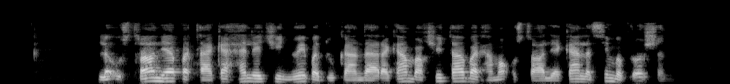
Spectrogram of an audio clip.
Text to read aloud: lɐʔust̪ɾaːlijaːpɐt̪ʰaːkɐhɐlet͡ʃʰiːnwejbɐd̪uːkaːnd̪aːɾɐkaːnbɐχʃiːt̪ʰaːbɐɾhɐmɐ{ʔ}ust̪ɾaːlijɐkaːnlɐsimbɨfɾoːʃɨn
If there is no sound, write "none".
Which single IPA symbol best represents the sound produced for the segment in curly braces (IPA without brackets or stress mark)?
ʔ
